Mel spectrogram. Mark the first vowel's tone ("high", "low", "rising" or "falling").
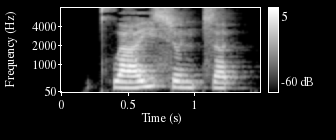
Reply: rising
